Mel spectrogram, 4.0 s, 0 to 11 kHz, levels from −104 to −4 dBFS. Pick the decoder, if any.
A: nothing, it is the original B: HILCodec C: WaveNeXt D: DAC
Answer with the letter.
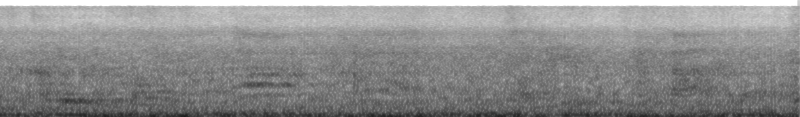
C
